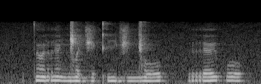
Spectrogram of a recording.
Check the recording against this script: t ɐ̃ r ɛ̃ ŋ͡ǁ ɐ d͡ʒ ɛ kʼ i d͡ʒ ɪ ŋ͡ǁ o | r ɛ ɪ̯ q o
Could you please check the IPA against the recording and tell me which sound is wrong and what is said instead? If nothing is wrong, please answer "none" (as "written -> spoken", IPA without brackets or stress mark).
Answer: q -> p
